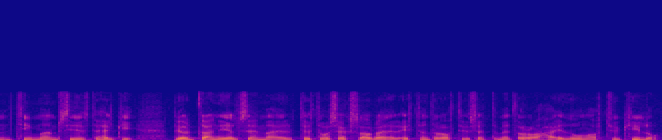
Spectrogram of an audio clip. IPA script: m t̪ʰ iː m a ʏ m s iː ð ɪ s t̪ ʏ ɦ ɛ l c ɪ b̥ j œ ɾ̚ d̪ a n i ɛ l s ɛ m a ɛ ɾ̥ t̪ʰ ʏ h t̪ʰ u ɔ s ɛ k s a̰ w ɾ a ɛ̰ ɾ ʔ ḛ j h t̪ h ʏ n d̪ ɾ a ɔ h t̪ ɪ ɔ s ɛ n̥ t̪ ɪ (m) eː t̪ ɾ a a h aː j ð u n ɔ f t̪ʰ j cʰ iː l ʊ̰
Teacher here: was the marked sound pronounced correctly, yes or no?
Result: yes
